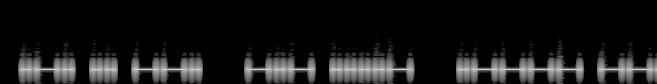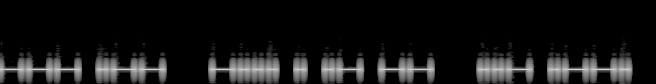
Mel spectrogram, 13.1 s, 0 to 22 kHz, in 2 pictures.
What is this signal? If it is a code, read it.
Morse code, heard as a keyed tone, about 17 wpm, 700 Hz. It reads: RIG K4 10W BEAM UP
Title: K1USN SST QSO Practice 17wpm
